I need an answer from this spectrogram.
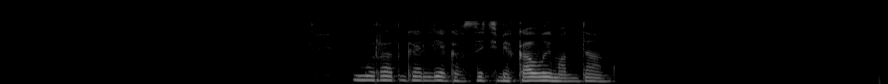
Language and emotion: Russian, angry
